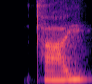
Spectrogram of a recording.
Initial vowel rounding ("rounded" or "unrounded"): unrounded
